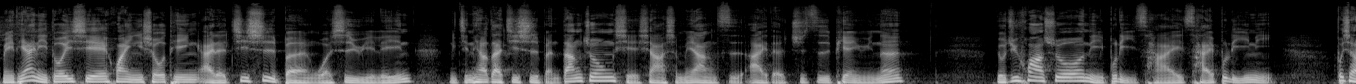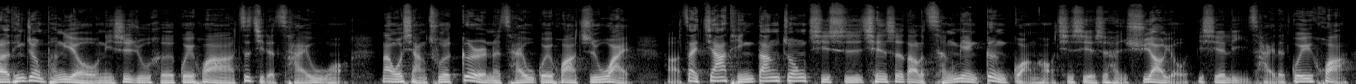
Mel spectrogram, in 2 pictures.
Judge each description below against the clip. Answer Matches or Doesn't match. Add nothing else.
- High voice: Doesn't match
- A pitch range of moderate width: Doesn't match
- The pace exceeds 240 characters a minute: Matches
